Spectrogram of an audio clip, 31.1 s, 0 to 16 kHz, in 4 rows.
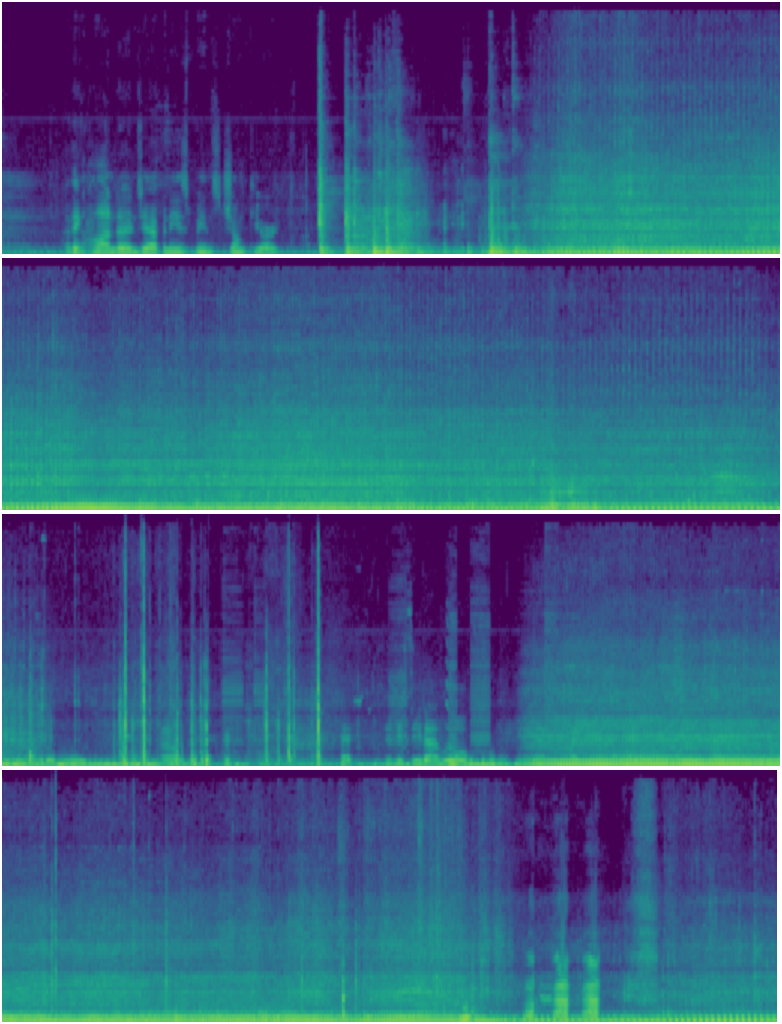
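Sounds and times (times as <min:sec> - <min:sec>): knocks and clatter: 0:03.2 - 0:06.5
dirt bike engine running: 0:05.2 - 0:16.1, 0:20.3 - 0:31.0.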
